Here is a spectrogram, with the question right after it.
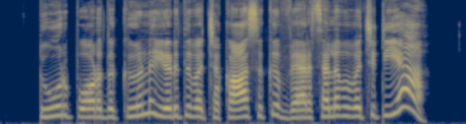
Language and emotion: Tamil, angry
